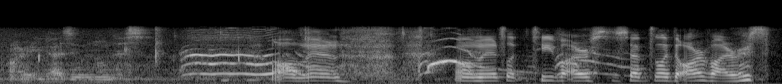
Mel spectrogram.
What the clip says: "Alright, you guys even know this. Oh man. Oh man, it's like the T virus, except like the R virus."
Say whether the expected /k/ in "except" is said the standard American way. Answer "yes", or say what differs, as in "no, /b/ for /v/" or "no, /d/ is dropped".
no, /k/ is dropped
